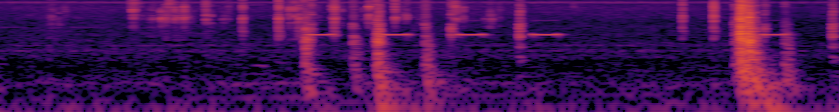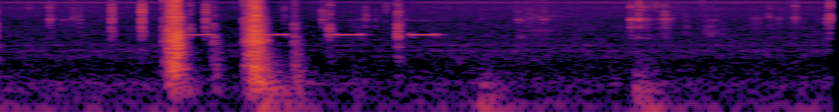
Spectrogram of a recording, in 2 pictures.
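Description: Car's power door locks clunking several times as the key remote's buttons are pressed, with two runs of short high beeps from the car. The remote has just been reassembled and its buttons are being tried out.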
